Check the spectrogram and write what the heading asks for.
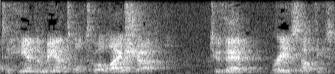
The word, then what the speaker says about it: Elisha: Jacob a light shot Elijah and Elisha right right he hands the mantle to Alicia Alicia who say it wrong um so that's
